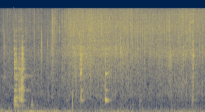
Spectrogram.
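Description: Sliced fennel sizzling in oil in a cast iron skillet over a campfire, stirred with a metal slotted spoon. A few sharp clicks of the spoon against the pan break through the steady sizzle.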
